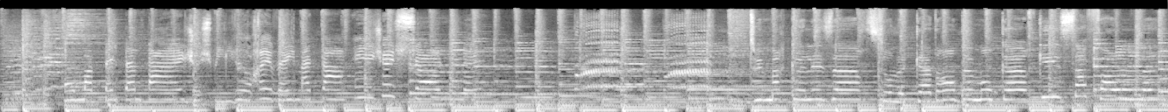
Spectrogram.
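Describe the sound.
A singer vocally imitates a ringing alarm clock over a loud, bouncy musical backing, with rapid repeated chirpy notes pulsing steadily throughout.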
